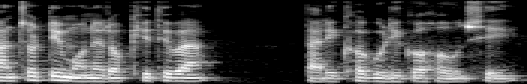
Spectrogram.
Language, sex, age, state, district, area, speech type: Odia, male, 18-30, Odisha, Kandhamal, rural, spontaneous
